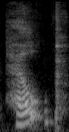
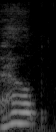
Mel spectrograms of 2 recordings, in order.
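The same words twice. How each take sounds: First: The final P sound is clearly released. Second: The final P sound is barely heard. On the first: The speaker calls it right. "With P's, you're going to want to say help" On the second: The speaker calls it wrong. "instead of help"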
